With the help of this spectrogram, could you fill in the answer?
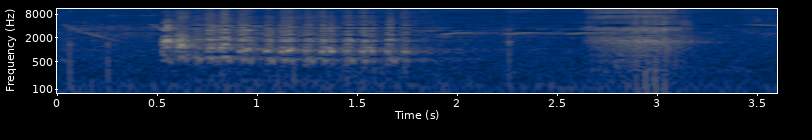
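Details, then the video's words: A turkey perched in a tree, among several, lets out a loud, rapid rattling gobble lasting over a second, falling slightly in pitch, followed by a softer breathy rush of sound. "Turkeys in trees making sounds"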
